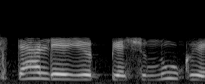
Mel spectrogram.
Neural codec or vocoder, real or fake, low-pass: none; real; 7.2 kHz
